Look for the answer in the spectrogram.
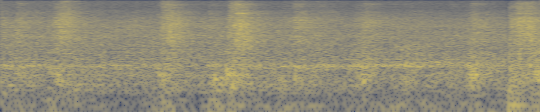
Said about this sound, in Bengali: আমি লোকাল ট্রেনে করে প্রথম পৌঁছে যাব খড়গপুর জংশনে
